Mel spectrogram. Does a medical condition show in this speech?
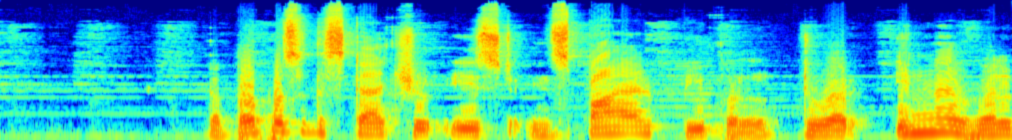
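No.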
